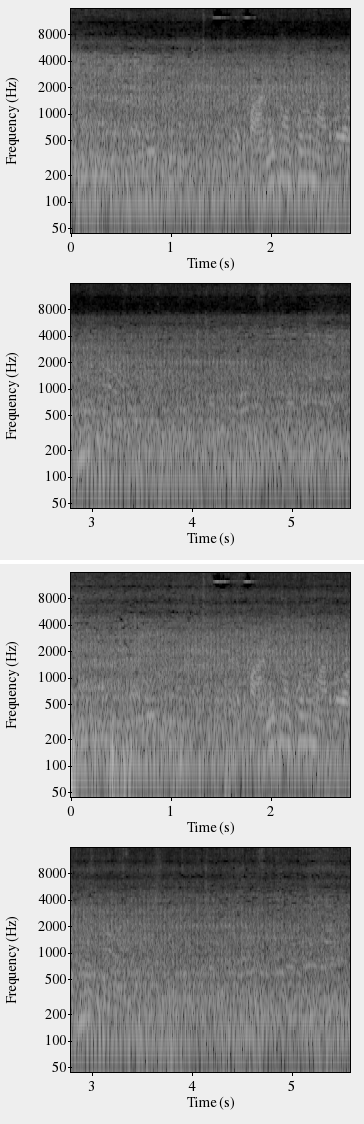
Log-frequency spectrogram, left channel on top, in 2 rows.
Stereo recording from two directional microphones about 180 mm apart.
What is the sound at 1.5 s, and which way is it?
Helicopter, 55° left (ahead or behind).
